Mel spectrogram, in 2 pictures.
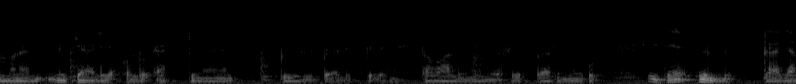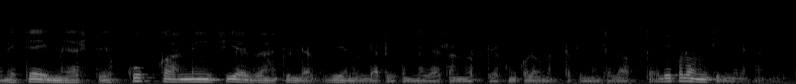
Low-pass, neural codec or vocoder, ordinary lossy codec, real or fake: none; none; none; real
